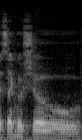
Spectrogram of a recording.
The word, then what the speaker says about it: Psycho Pshow: Yeah, Psycho Show with a silent P, people. Psycho Show, silent P in both the Psycho and the Show. So, Psycho Show.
